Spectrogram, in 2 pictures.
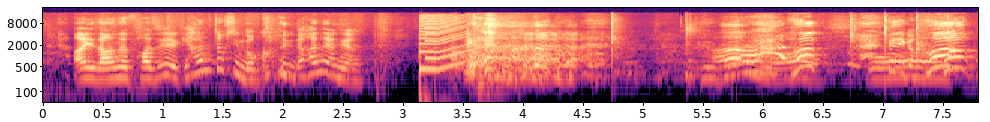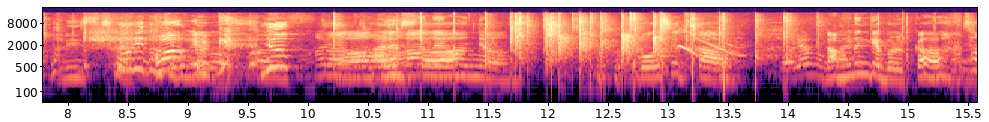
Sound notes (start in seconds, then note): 3.2 boing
